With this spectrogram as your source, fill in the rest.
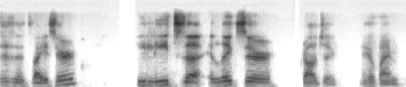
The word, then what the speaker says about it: ILLIXR: introduction umar so yes you were not pronouncing it correctly it is elixir uh it stands for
